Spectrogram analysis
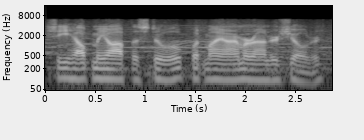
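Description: An actor with a low, flat, brisk voice plays a hard-luck American drifter, telling his tale in a terse, brooding 1940s noir radio style with light acting. Dramatic music plays behind him, and the recording sounds like dull vintage radio.

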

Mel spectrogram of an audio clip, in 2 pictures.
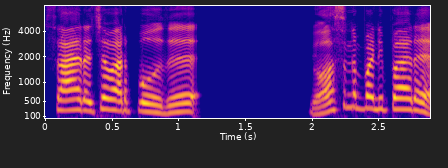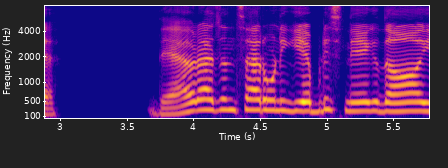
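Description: A woman doing a warm, talkative grown man and father from an audiobook, speaking up in a raised, earnest voice. He sits a little higher than a man's usual pitch, with a close, dry sound. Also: dry recording. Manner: earnest, coaxing, raises voice at children.

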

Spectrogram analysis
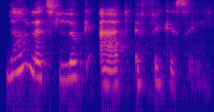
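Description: A woman with an Indian accent hosting a podcast, talking through ideas in an unhurried, reflective way and often restarting words as she finds her phrasing. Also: medium pitch, big pitch swings, slight background noise, poor audio. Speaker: podcast host and speaker on personal growth. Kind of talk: reflective spoken teaching.

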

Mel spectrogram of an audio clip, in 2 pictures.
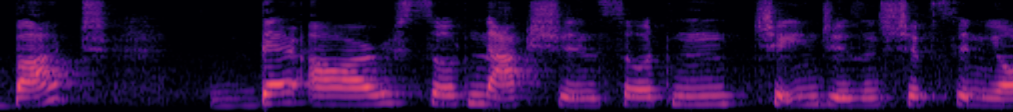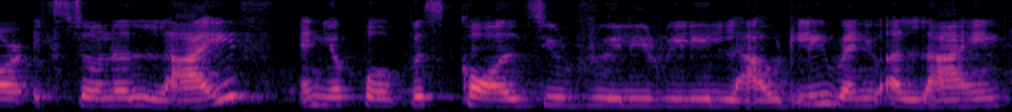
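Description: A woman from India with an urban New Delhi accent, reflecting on her own life in an interview, earnest and emphatic, often repeating words for emphasis. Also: mid-range voice. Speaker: interview guest, spiritual coach. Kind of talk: conversational interview, personal reflection.

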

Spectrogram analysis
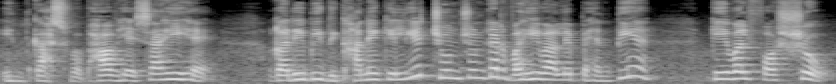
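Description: Bossy, sharp-tongued housewife, high and scolding, played by a woman storyteller. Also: measured pace, slight background noise. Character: bossy middle-aged mistress of a house.

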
